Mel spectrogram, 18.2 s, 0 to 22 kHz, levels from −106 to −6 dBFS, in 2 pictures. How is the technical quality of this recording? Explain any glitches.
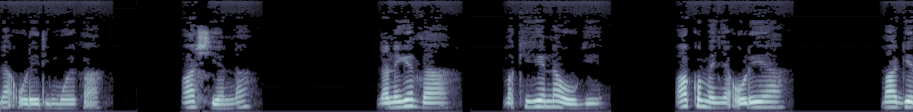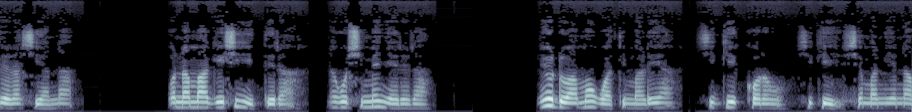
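Quality is compromised by plainly audible data-compression damage running the whole length of the speech. Throughout, weak spectral detail flickers between frames, giving a watery swirl and metallic chirps on s sounds. This is likely MP3 compression at a low bitrate, around 48 kbps. Unlike noise-reduction warble, it persists even though content reaches 21 kHz.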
